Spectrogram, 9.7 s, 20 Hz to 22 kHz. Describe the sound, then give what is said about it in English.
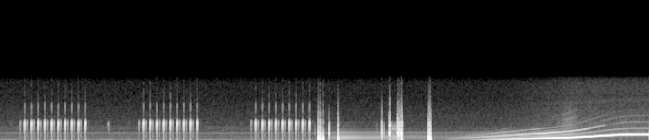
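A mechanically generated phone test tone spins up, its pitch gliding steadily upward as it gets louder and settles near a steady whine, after earlier bursts of pulsed tones and a few sharp clicks. “It's a rotating device that has to get up to speed before it reaches the nominal 1 kHz at 1 milliwatt.”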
